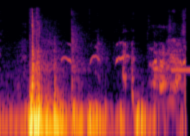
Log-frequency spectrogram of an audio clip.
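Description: A single loud, boomy thud as a face knocks hard against a microphone, followed by muffled bumping and brief squeaky vocal sounds.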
